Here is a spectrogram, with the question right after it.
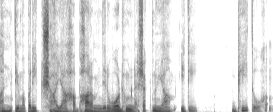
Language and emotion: Sanskrit, fearful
